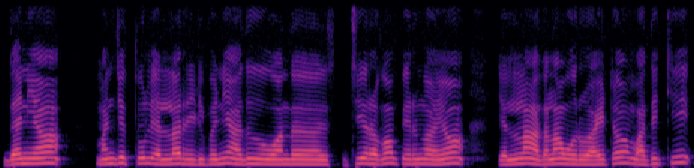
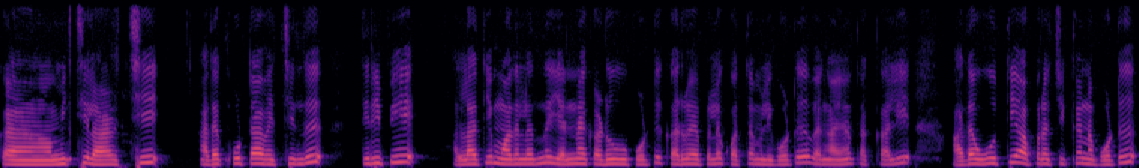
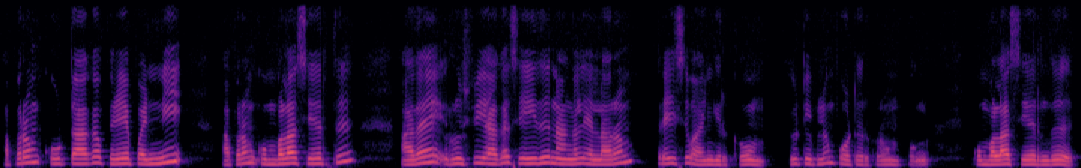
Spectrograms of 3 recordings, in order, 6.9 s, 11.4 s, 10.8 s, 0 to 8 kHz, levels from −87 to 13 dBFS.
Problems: constant background noise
